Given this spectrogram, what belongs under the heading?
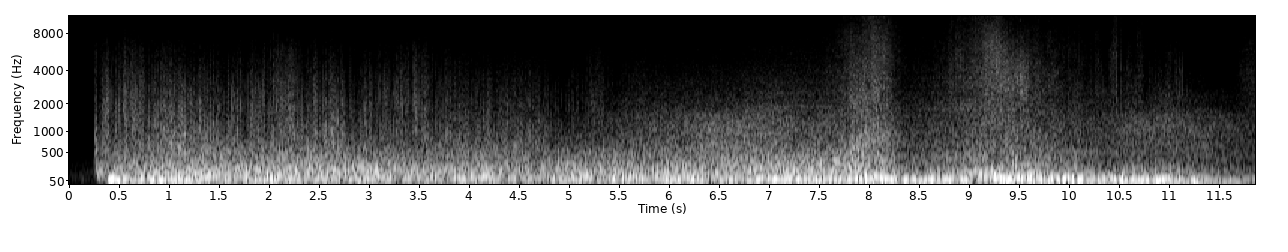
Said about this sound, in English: We have evidence that within recent weeks, an atomic explosion occurred in the USSR.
